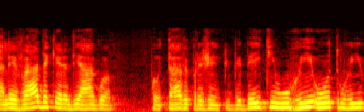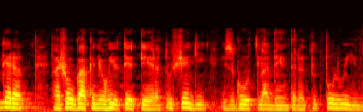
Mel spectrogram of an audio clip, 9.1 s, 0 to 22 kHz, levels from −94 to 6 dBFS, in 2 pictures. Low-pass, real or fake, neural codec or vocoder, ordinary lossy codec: none; fake; codec, 16 kHz, 8 kbps, FreqCodec, larger model; none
